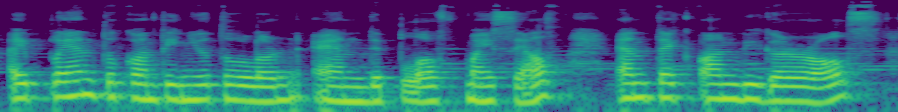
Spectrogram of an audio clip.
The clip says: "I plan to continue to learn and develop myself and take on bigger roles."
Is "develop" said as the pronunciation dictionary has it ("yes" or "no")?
no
